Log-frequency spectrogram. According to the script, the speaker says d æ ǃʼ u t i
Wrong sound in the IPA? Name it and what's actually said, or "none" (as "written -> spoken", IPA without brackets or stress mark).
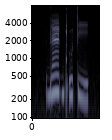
none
